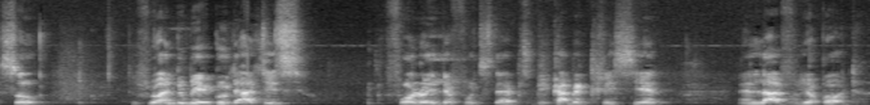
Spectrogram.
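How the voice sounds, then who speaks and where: A man speaks at a very slow pace, leaving long, frequent pauses. The recording has audible room echo and noticeable background noise. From South Africa, Pretoria. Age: 80s+. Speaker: playwright and actor. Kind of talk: interview. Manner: halting.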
